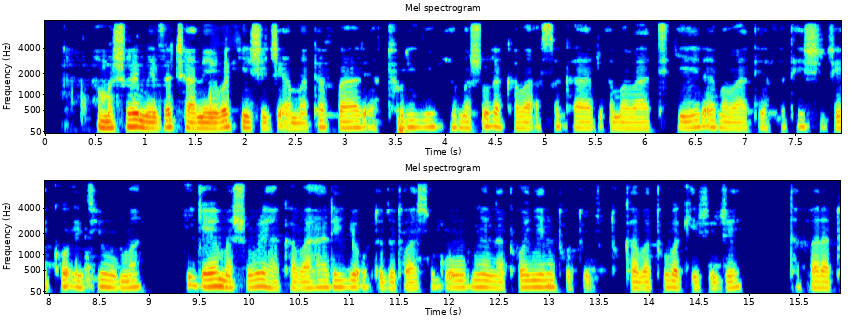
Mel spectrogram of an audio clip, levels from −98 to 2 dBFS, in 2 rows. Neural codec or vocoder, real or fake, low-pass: none; real; 7.2 kHz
